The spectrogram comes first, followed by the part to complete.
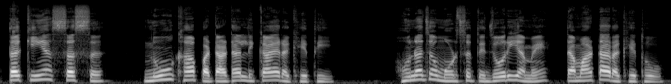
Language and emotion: Sindhi, neutral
